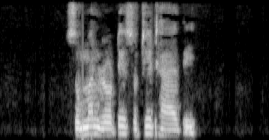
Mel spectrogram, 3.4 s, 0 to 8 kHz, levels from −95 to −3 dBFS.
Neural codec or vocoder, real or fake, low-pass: none; real; 7.2 kHz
